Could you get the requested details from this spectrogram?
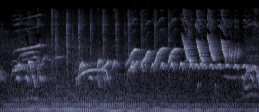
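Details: White-rumped shama at a training and sparring session sings varied whistles, then a series of repeated rising, sweeping notes, with a low hum underneath.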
